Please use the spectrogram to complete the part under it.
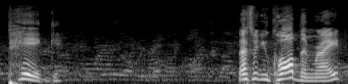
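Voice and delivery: loud, furious calling out; angry confrontation. Acted. Confronting the bully who insulted the partner, loud and angry. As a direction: get in his face, loud and sharp.

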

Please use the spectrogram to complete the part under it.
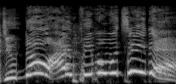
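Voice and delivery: squeaky indignant dude; defensive dude voice. Retold or imitated.

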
